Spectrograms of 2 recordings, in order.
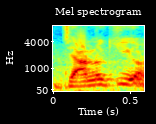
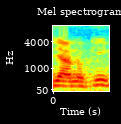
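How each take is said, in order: First: It is split into two words as a question. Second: It is joined into one word as a name. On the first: It asks whether you know the other name. "যদি আমরা এটাকে ভাঙি ... অর্থাৎ question mark" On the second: It gives the other name itself. "সীতার অপর নাম নিশ্চয়ই জানো কি, কারণ সেই জনকের কন্যা"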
